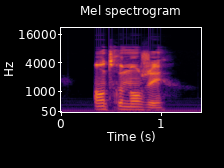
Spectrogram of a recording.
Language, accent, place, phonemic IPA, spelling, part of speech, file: French, France, Lyon, /ɑ̃.tʁə.mɑ̃.ʒe/, entre-manger, verb, LL-Q150 (fra)-entre-manger.wav
- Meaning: to eat one another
